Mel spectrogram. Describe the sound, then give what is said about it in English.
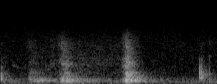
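Sliding glass doors are opened with a few soft thuds and rattling scrapes spread over about two seconds, the loudest near the middle, and a short knock at the end, with no voices. “Let me get these sliding glass doors.”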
